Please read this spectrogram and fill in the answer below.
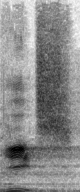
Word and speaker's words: Yeats: Yeats, which is actually pronounced Yeats.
